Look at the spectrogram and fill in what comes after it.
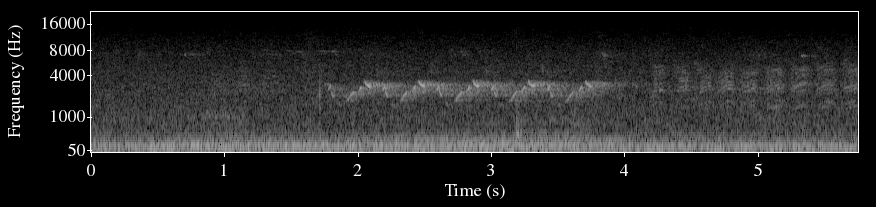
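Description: A bird calling in a series of about five or six short falling notes, followed by a fainter run of quicker notes, over a steady low outdoor background noise.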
